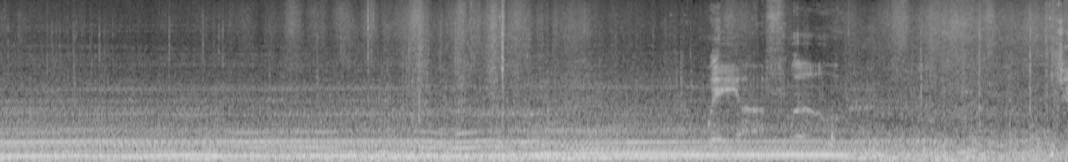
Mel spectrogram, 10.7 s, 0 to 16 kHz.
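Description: Ram 2500's Cummins diesel engine pulling under load, heard from inside the cab. Its pitch rises about five seconds in as the throttle comes up, holds, then eases back near the end.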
